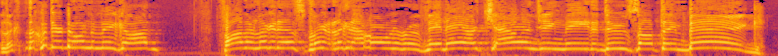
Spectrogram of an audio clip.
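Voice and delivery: high, eager exclaiming to the Father; excited Jesus. Retold or imitated. Jesus calling excitedly to the Father, high and eager.

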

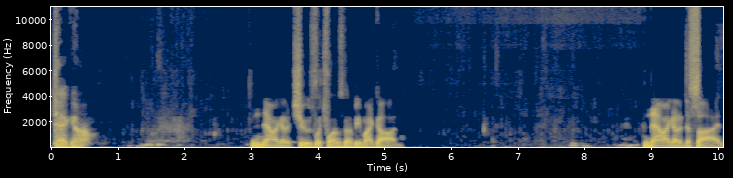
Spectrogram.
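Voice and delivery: low, deliberate retold dismay, long pauses; sobered dismay. Smoker facing a choice about serving God, sobered dismay. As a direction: let it sink in, weighing the choice. Realises smoking bars him from serving.

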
